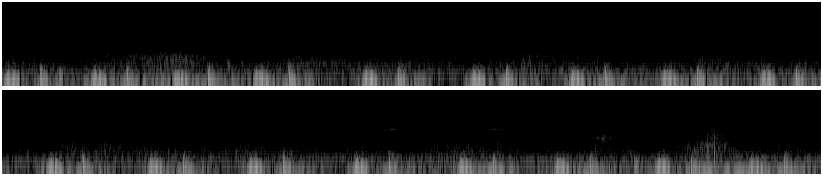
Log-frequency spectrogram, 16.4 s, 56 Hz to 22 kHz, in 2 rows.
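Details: ASMR heart sounds for sleeping, recorded with a whispered voice: soft, steady low thumps at about 60 beats a minute with low hum and faint whispering in the background, a regular heartbeat.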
